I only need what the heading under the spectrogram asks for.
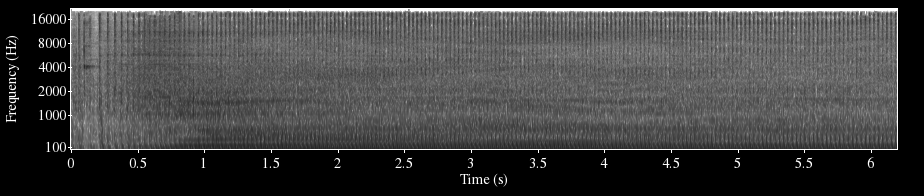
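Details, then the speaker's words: Small-engine power washer, first start in over a year, choke ineffective: loud flat-out drone climbing fast and holding at screaming speed with no throttle control; engine over-revving, owner suspects broken internal governor. "I think the governor broke and it just revs really high and there's no throttle control to it"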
